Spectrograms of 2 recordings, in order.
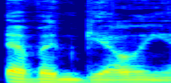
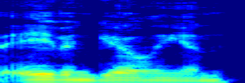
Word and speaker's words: Evangelion: The name of the title is in Japanese. Go and look at how you spell Evangelion in Japanese. Put it into any translator program. I don't care which. Put it in there and play it, and it will say Evangelion.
